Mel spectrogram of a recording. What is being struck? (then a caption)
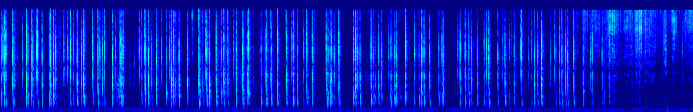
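Small cardboard box. Long black nails tap rapidly on a small Arm & Hammer cardboard baking soda box, making a dense run of short, dry, hollow clicks over a faint steady low hum. Toward the end the box is lowered, and the tapping fades into a softer, brighter rustle.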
